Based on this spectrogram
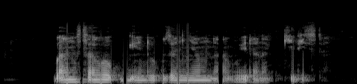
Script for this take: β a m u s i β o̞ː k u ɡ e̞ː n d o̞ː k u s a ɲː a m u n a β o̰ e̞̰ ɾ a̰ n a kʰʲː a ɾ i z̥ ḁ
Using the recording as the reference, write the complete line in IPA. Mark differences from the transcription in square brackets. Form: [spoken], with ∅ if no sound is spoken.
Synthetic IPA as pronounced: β a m u s [a] β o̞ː k u ɡ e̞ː n d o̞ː k u [z] a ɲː a m u n a β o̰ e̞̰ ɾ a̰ n a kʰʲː [i] ɾ i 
